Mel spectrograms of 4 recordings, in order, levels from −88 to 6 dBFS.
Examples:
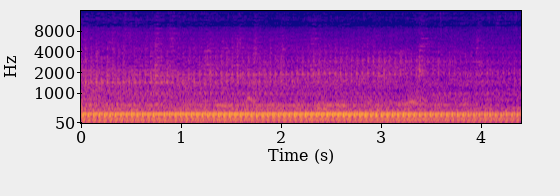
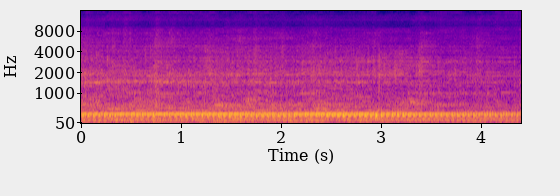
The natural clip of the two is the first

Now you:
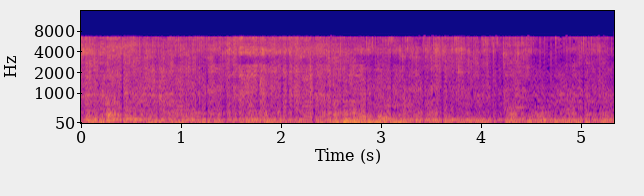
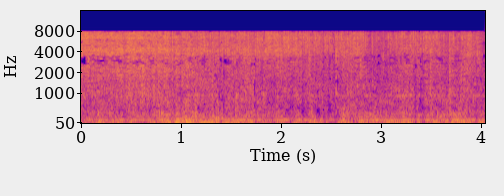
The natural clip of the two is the second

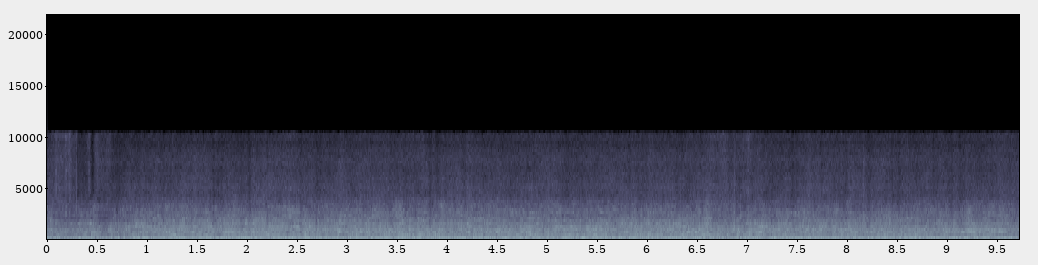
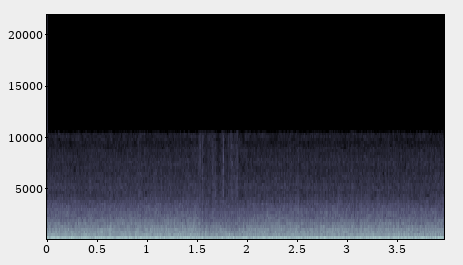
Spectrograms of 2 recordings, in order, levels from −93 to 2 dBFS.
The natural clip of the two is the second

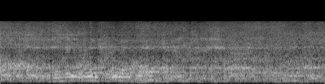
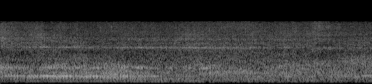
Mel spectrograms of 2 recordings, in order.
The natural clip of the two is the second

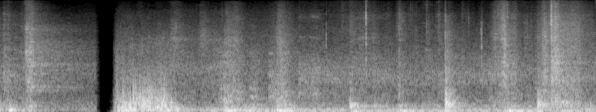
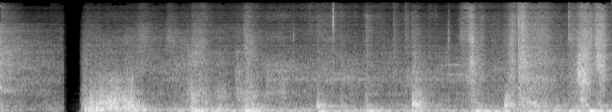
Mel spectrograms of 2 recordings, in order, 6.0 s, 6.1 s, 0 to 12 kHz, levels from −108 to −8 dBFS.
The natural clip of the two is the first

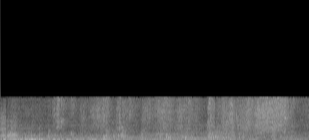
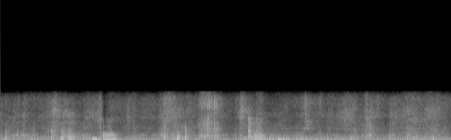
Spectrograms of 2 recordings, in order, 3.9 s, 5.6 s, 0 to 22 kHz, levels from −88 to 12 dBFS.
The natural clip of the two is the first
